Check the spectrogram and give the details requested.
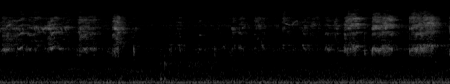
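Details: Swiftlets on Koh Samui, Thailand, in a test recording at a bird-nest site: bursts of high, buzzy chirping calls repeated in quick clusters over a steady low hum.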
